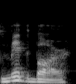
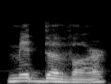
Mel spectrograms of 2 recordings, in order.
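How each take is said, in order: First: The middle consonant is a b sound. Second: The middle consonant is a v sound. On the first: The speaker calls it right. "It is midbar" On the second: The speaker calls it wrong. "a beginner might mispronounce this as midvar, but that is incorrect"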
